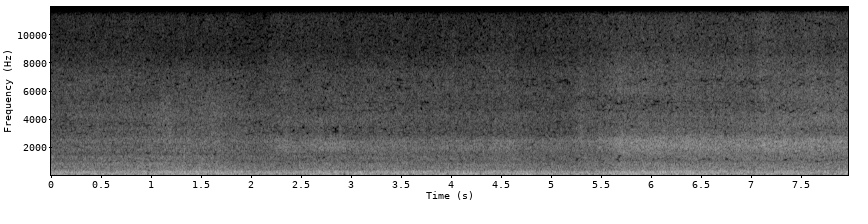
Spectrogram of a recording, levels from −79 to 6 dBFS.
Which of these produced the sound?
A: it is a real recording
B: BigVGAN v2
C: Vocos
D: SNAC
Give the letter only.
A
